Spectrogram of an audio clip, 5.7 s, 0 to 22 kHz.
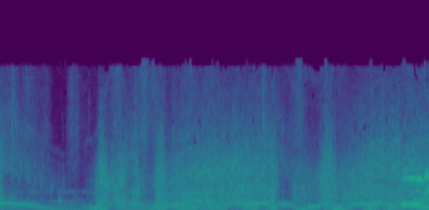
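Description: A 1000+ hp Nissan S15 drift car does a burnout, its engine revving hard in rising and falling sweeps as the tires spin, loud and sustained throughout.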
